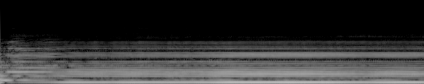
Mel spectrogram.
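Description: Cello played on an open string with a long, slow bow stroke. A bow change right at the start briefly breaks the sound, then one steady low note is drawn through a full down-bow.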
